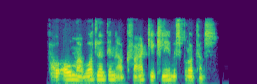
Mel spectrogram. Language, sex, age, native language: Icelandic, male, 50-59, Icelandic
